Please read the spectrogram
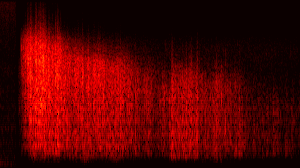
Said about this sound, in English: It's a shocking moment in which the OKC faithful's collective jaw drops to the hardwood, inciting some decidedly sad crackles of weakening thunder.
